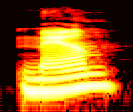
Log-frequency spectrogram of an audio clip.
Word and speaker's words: ma'am: it is simply pronounced ma'am and you can pretend that it's spelled m a m because that is how it's pronounced it's pronounced m a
